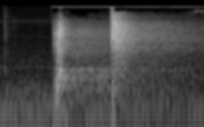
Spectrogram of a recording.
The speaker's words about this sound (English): I guess that was a whip. That wasn't even a sexy whip. It sounded more like a synthesizer to me, but it said whip. That wasn't sexy at all.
